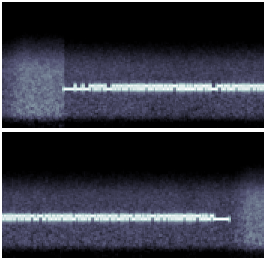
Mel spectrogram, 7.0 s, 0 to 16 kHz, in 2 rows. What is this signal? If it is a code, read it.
RTTY (75 baud, 170 Hz shift), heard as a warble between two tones, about 1260 Hz centre. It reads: IN REALITY, THERE IS NOTHING AT ABSOLUTE REST.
